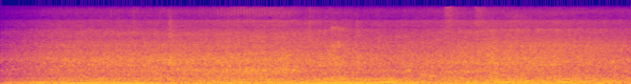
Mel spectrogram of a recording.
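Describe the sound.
Steady street traffic with cars and buses rolling past in front of a train station, a continuous loud rumble of engines and tires filling the scene, with a faint murmur of voices mixed in.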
